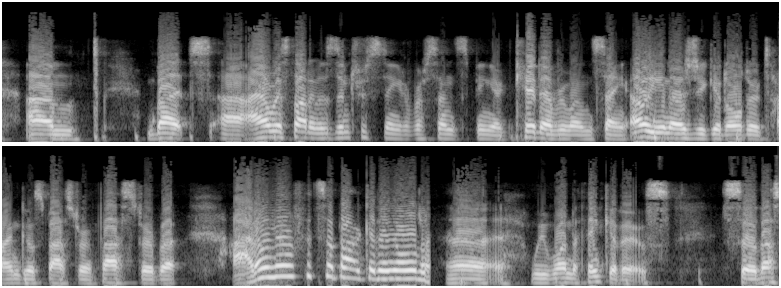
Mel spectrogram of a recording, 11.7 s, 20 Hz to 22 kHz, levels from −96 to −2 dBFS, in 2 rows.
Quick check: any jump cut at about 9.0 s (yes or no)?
yes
